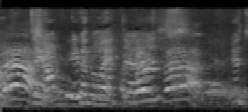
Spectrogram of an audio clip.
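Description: Several children's high voices shouting and exclaiming excitedly over one another, with no clear words.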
